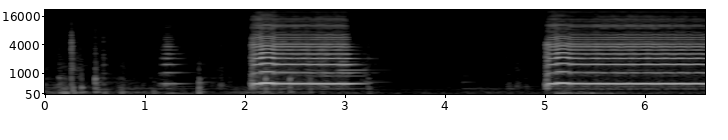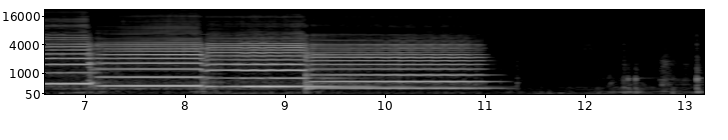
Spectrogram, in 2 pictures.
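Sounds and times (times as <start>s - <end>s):
violin: 2.0s - 3.3s, 5.0s - 11.3s.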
